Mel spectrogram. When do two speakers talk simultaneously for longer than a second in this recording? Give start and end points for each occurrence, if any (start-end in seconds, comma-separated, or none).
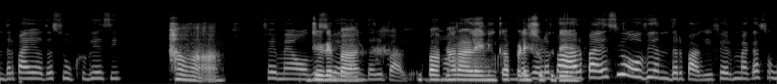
4.3-5.7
